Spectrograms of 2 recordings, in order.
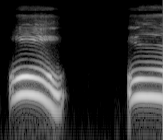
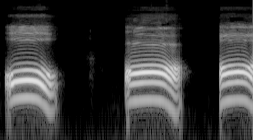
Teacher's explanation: আবার পশ্চাৎ স্বরধ্বনি, যেখানে জিহ্বাটা একটু পিছনের দিকে থাকবে।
